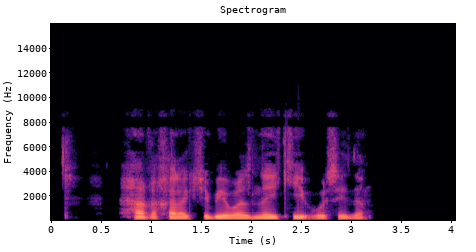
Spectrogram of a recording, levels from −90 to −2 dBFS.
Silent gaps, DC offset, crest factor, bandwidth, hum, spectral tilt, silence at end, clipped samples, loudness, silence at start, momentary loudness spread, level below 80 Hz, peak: 0.58-0.68 s; under 0.1%; 18 dB; 9 kHz; none; -6 dB/octave; 0.9 s; under 0.1%; -25 LUFS; 0.15 s; 18 LU; -64 dBFS; -8 dBFS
